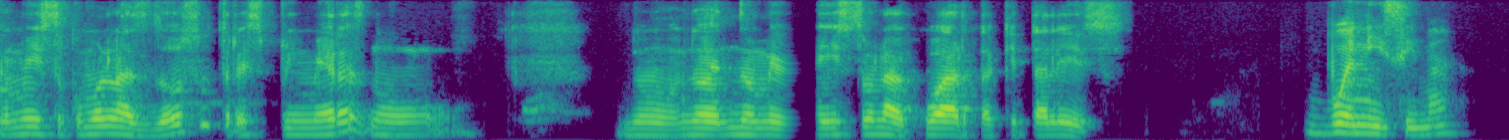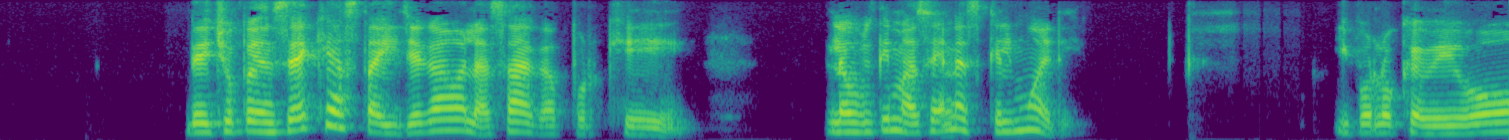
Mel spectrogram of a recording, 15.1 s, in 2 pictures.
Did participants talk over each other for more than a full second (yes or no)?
no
